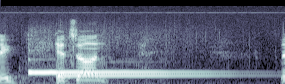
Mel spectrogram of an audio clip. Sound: doorbell

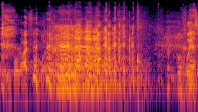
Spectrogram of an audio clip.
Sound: everyone laughs

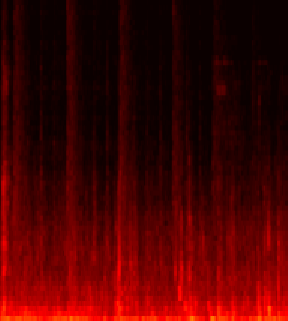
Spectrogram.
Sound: water lapping; splashing

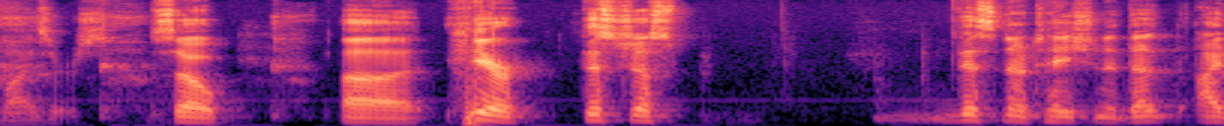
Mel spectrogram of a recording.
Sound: cough

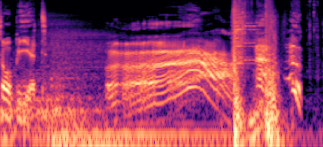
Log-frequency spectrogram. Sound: grunting

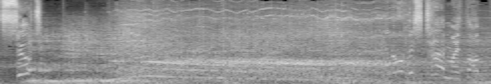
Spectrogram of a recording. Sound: roars

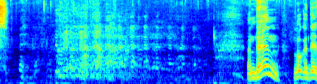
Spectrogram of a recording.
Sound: laughing

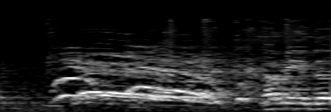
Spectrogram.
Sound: cheers

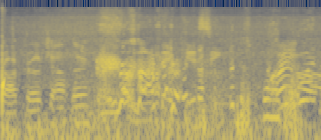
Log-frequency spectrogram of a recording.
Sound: laughing

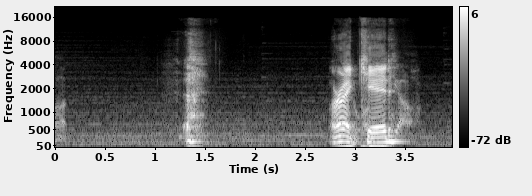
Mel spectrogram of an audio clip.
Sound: laughs

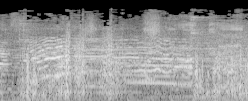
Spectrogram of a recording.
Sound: members cheer

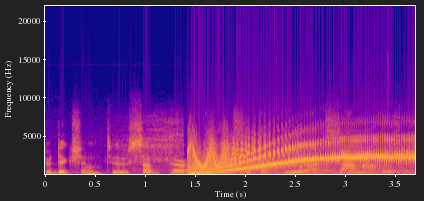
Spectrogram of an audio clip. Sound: high-pitched frequency

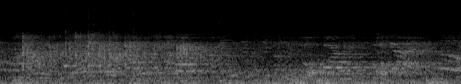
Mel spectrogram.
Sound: audience clapping

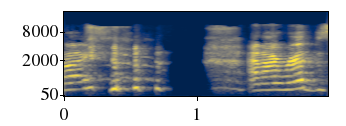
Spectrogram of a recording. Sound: laughs

